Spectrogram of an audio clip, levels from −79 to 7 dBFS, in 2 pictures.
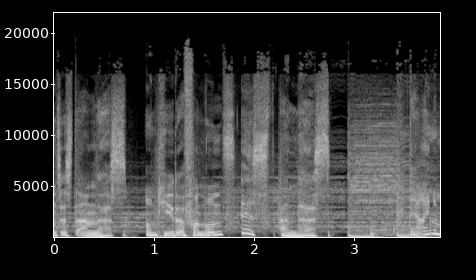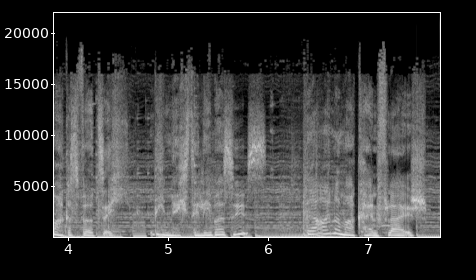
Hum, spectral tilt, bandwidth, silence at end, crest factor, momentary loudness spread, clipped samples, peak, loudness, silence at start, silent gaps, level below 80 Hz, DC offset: none; -3.5 dB/octave; 19.5 kHz; 0 s; 10 dB; 5 LU; under 0.1%; 0 dBFS; -9 LUFS; 0 s; none; -20 dBFS; under 0.1%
